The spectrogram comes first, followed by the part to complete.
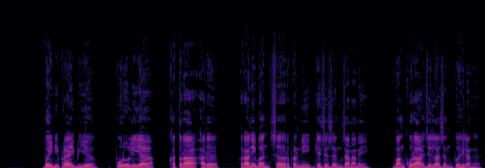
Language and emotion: Bodo, neutral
